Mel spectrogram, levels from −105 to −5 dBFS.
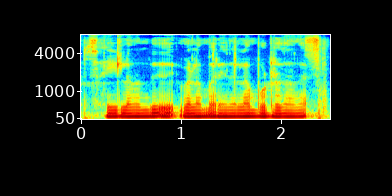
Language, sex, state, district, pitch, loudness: Tamil, male, Tamil Nadu, Kanyakumari, 110 Hz, -12 LUFS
